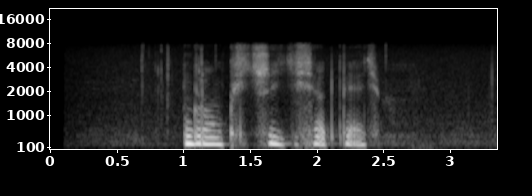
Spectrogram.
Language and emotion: Russian, neutral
